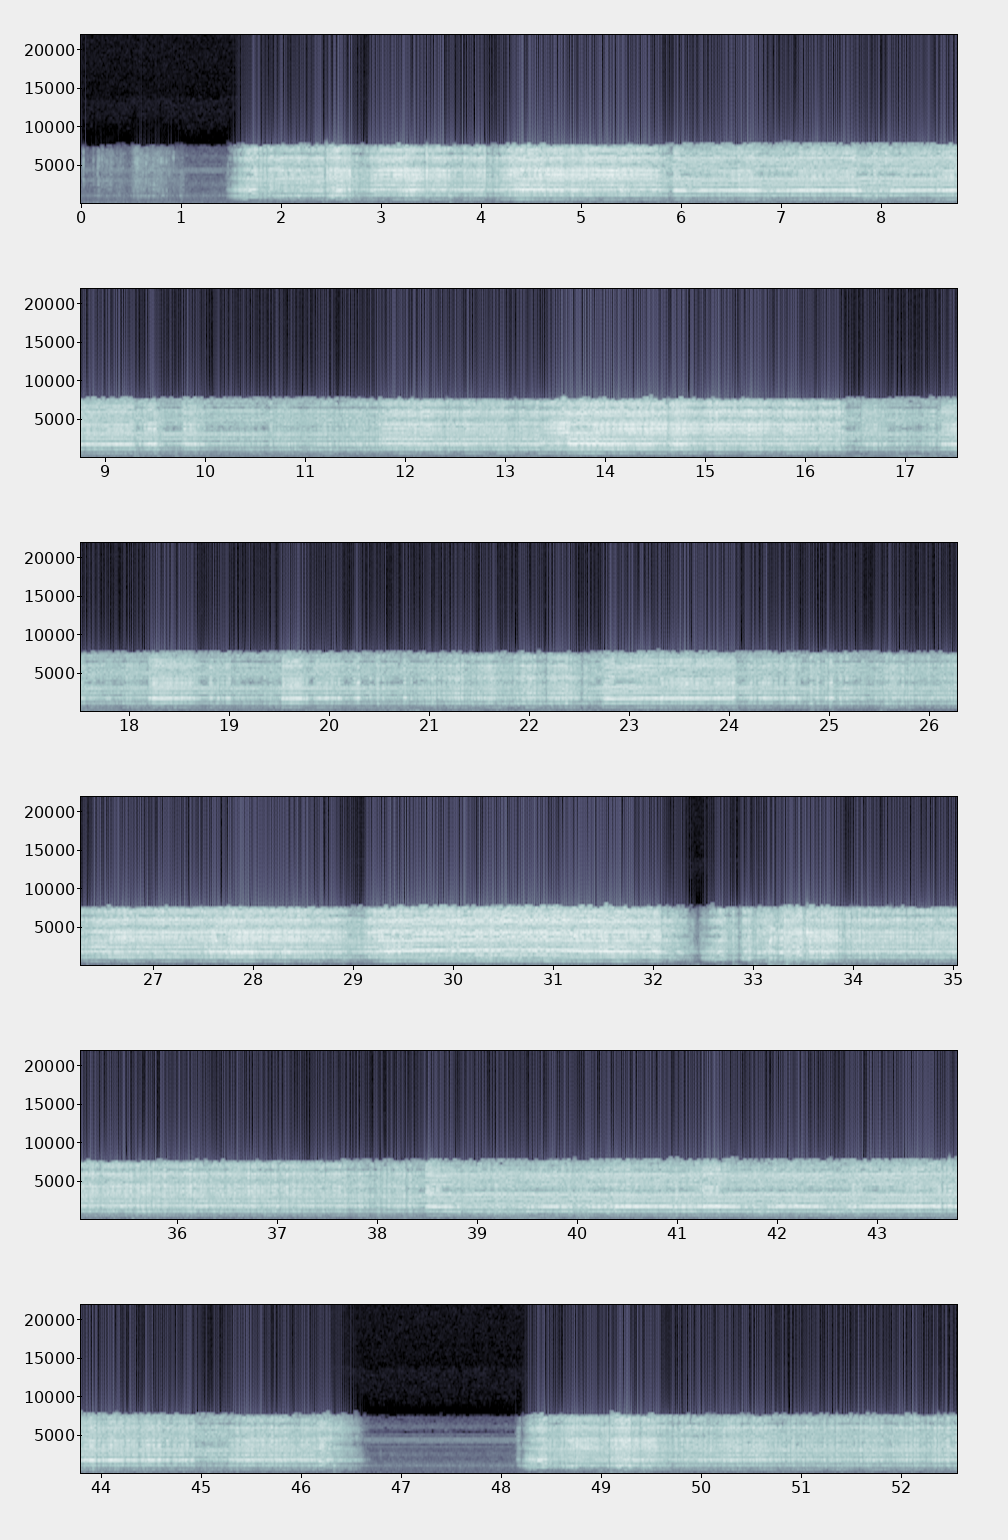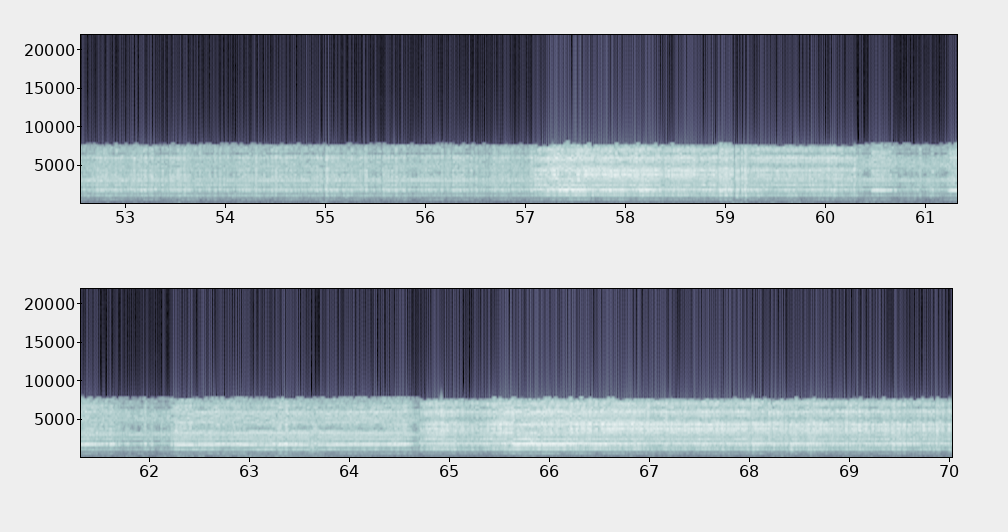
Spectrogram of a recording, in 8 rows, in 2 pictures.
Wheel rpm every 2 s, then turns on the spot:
30, 150, 160, 160, 160, 160, 160, 160, 160, 160, 160, 160, 160, 160, 160, 160, 130, 170, 160, 160, 160, 160, 160, 30, 110, 160, 160, 160, 160, 160, 160, 160, 160, 160, 160.
none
